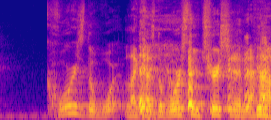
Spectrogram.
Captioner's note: laughter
